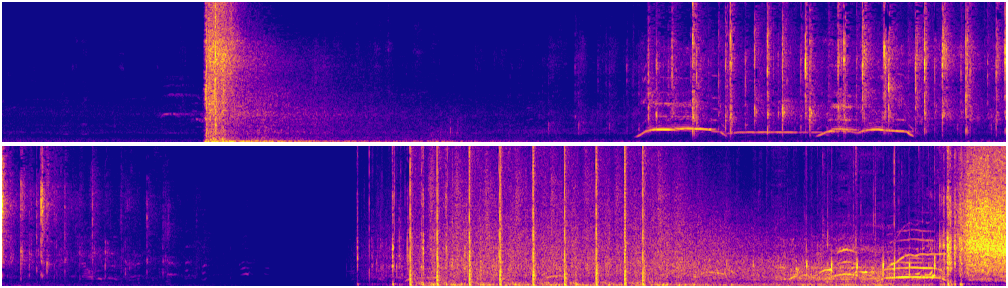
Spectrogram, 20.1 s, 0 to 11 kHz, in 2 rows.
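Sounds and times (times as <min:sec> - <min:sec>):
firework bang echoing: 0:02.0 - 0:06.2, 0:13.5 - 0:18.0
people clapping: 0:05.4 - 0:12.1, 0:17.8 - 0:19.5
person whooping cheer: 0:06.3 - 0:09.2, 0:17.8 - 0:19.5.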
